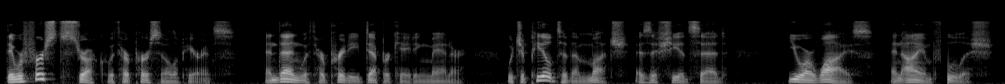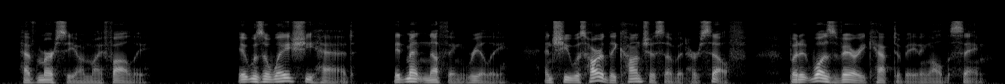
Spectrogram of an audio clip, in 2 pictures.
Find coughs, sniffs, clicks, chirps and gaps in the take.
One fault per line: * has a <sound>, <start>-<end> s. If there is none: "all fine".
* has a dropout, 9.4-9.5 s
